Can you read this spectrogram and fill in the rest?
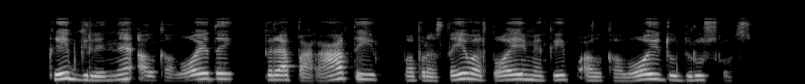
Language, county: Lithuanian, Telšiai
